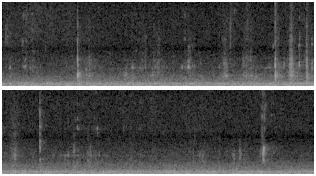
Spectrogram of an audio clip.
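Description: Close-miked wet chewing of a soft dessert, with scattered small clicks and light taps of a plastic fork against a plastic takeout container, over a steady low hum.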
